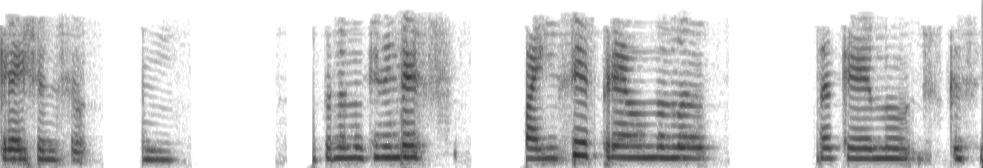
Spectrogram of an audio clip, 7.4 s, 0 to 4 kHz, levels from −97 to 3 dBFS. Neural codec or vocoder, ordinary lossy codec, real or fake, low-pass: codec, 44.1 kHz, 1.7 kbps, Pupu-Codec; MP3, 32 kbps; fake; 3.6 kHz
